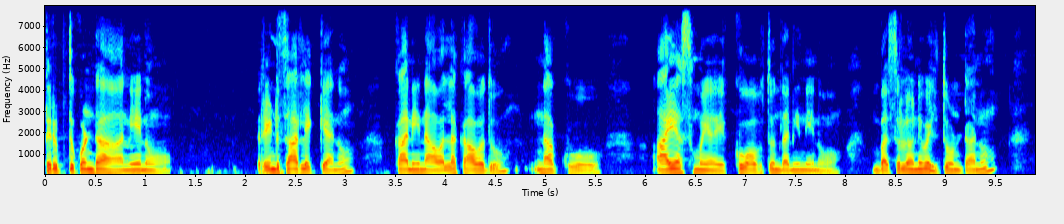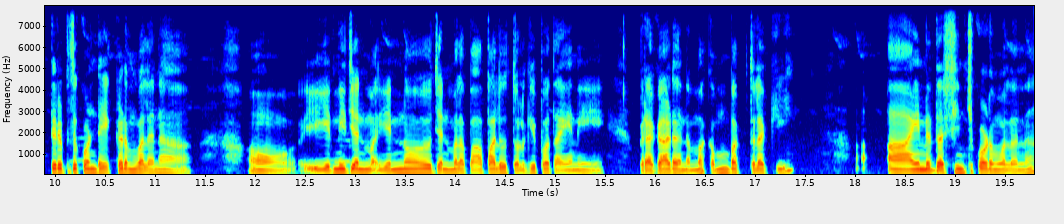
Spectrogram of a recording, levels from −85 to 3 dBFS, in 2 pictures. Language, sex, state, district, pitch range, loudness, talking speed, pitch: Telugu, male, Andhra Pradesh, Chittoor, 135-150 Hz, -18 LUFS, 105 wpm, 145 Hz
